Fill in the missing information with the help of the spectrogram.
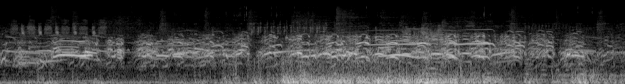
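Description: A flock of birds calling over one another, a dense stream of short honking calls throughout. A low rumble joins in about three seconds in and fades near the end.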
